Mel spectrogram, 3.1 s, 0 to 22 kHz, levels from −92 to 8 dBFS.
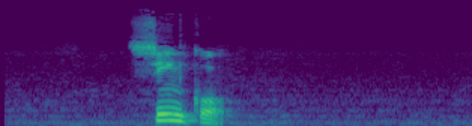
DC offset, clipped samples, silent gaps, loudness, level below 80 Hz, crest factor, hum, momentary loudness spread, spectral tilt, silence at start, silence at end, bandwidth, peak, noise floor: under 0.1%; under 0.1%; none; -25 LUFS; -64 dBFS; 22 dB; 60 Hz at -60 dBFS; 16 LU; -6 dB/octave; 0.85 s; 1.65 s; 12.5 kHz; -8 dBFS; -64 dBFS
